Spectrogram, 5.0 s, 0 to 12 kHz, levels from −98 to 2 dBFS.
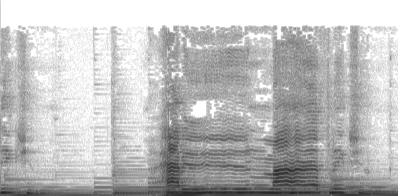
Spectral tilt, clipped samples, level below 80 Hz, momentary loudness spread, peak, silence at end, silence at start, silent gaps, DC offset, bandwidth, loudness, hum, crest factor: -6 dB/octave; under 0.1%; -48 dBFS; 19 LU; -4 dBFS; 0 s; 0 s; none; under 0.1%; 10.5 kHz; -18 LUFS; none; 16 dB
